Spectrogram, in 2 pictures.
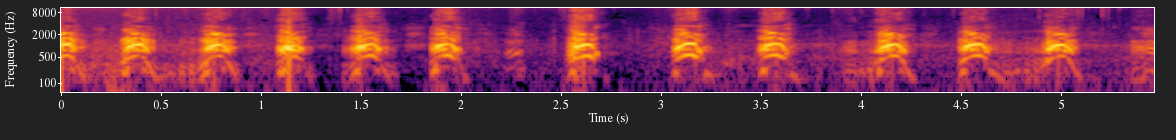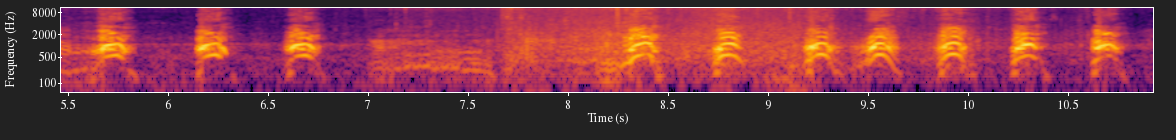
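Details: Wire-haired Jack Russell terrier Benson barking at the incoming tide on the beach at Lydstep near Tenby in Pembrokeshire, Wales: rapid, regular volleys of sharp yaps, about two or three a second, briefly broken by the hiss of a breaking wave.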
